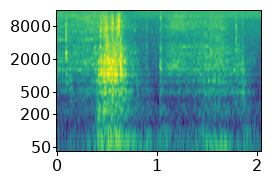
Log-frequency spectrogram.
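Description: A plastic countertop water-filter unit being turned around on the counter while plastic tubing is handled: rough scraping and rubbing with a low rumble, about half a second in and again near the end, then a short click.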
